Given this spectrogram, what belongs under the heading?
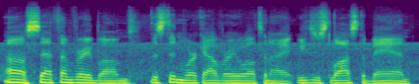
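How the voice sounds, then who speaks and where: A man's voice: lowish voice, steady tone, moderate pace. A man working as a ham radio net control operator, chatting casually and mocking himself between calls in a radio room full of static. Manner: chatty and self-mocking, talking to himself on air. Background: radio static and ambient hiss.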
